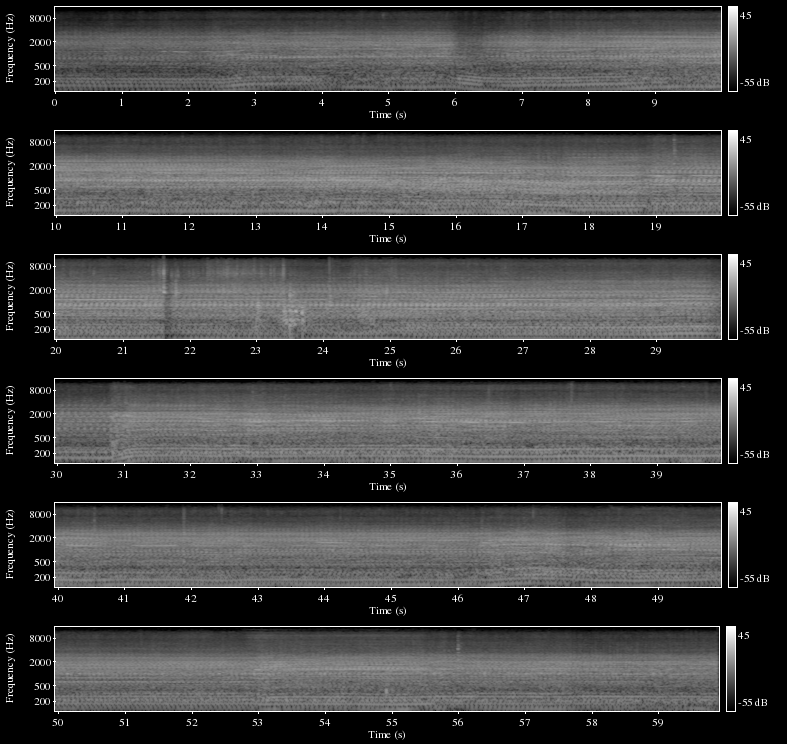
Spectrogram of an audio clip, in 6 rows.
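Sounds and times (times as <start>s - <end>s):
tractor diesel engine running: 0.0s - 59.9s.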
